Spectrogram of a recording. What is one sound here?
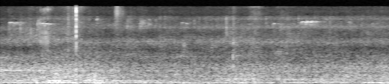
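Leaves rustle in a light breeze outdoors.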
